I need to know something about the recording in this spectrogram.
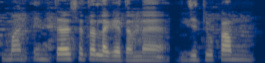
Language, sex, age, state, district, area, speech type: Assamese, female, 60+, Assam, Udalguri, rural, spontaneous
